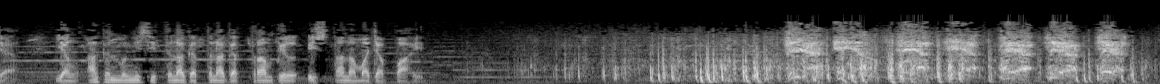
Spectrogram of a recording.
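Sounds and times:
speech: 0.0s - 4.4s
horse hooves clip-clopping entering training centre grounds: 4.6s - 11.6s
horse snorting or whinnying: 5.8s - 11.6s.

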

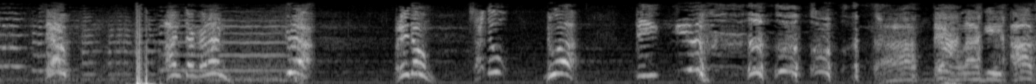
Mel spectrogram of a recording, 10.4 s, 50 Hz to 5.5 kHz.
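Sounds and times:
speech: 0.4s - 0.8s, 1.7s - 3.2s, 4.0s - 10.3s
person coughing in a marching drill: 7.0s - 9.1s.

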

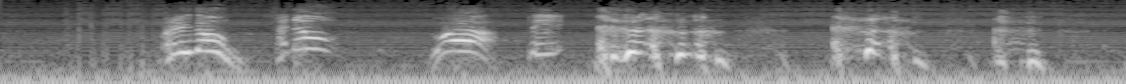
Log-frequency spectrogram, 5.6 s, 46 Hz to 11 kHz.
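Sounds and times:
speech: 0.9s - 5.3s
person in a marching formation coughing harshly: 3.0s - 5.3s.

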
